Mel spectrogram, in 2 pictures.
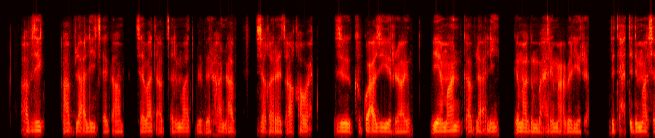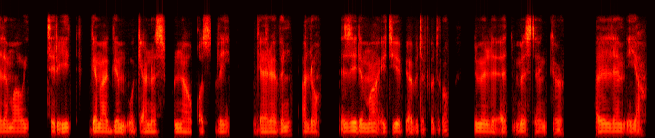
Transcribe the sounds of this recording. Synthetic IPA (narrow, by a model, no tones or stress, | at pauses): ʔaβzi | ʔaβla̰ʕlit͡sʼɐɡʔam | sɐβat̪ʰa̰βt͡sʼɐ̰lmat̪bɨbɨɾhanʔaβ | ɨtɐxʼɐ̰ɾɐt͡sʼa̰kʼa̰wʊħt̪ | zikʰɨkʷʼːa̰ʕa̰zujɪrːaju | bɨjemankʰaβla̰ʕli | ɡɐmaɡɨmba̰ħɾima̰ʕbɐljɪɾːa | bɨt̪ʰaħt̪ʰid̪ɨmːasɐlɐmawi | t̪ʰɨɾʔit̪̚ | ɡɐmaɡɨmwɔ̰kʼːjanɐsbɨnːawqʼot͡sʼli | ɡɐɾɐβɨnʔa̰lːo̰ | ʔɨzid̪ɨmːaʔḭt̪ʰijo̞pʼja̰bɨt̪ʰɐfɐt̪ʼɾo̞ | zɨmɐlɨʔɐ̰t̪̚mɐst̪ʰɐŋkʰɨ̰ɾ | ʕɨlɐmɨ̰jːa̰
